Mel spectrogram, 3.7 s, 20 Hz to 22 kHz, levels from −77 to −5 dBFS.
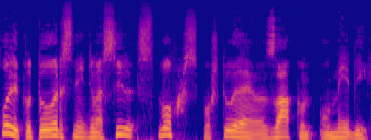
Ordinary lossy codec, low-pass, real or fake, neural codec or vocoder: none; none; fake; codec, 44.1 kHz, 1.7 kbps, Pupu-Codec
